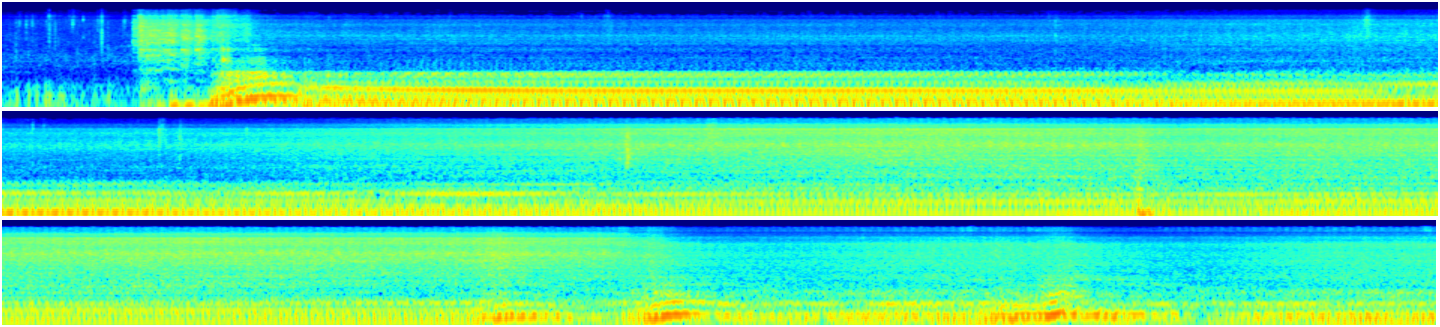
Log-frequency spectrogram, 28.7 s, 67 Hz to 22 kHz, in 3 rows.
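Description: Toyota 1UZ 4-litre V8 through a 3-inch exhaust starting up about a second in, then idling steadily. Near the end the throttle is blipped several times, the revs briefly rising and falling.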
